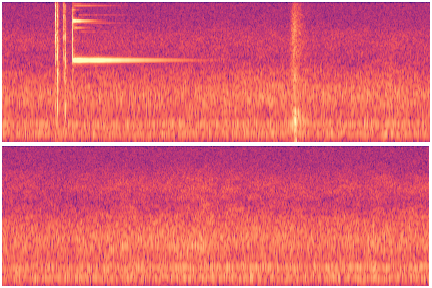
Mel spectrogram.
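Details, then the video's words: Buzzing bees make a continuous low hum; near the start a bright metallic ding rings out briefly, then a single click, while the droning goes on underneath. "Bee Buzzing Sound"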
